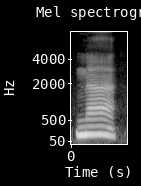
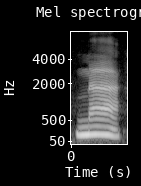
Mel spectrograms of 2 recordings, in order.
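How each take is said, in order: The two takes are said the same way.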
